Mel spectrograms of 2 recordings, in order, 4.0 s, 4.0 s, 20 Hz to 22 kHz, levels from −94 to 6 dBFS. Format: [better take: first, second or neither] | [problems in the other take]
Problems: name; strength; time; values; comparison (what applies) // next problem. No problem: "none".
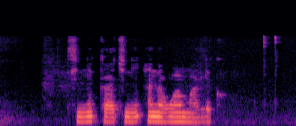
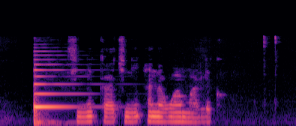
first | background sound (Piano); 5 dB above the speech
